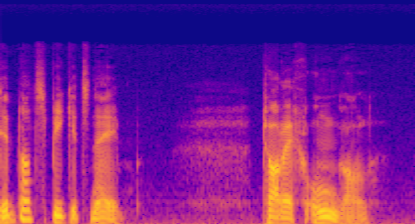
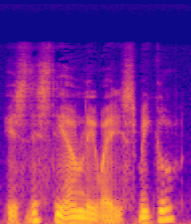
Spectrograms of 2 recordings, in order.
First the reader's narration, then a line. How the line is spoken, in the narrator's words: said Frodo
